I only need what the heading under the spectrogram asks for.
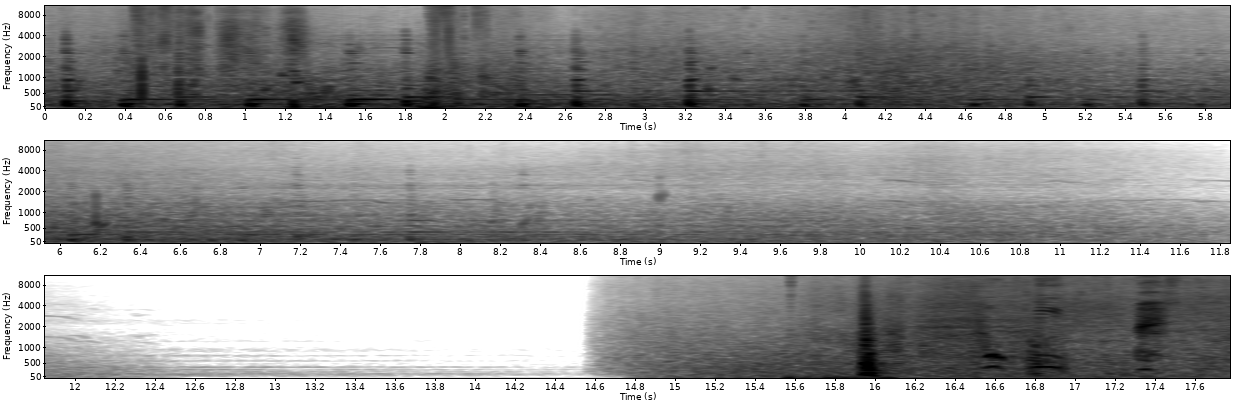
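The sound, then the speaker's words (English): A motorboat churns across open water, engine droning under splashing waves, then fades away into silence before the watery rush swells back in at the end. “I just stitched up a dude's guts on a moving motorboat.”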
